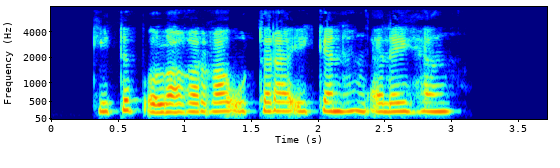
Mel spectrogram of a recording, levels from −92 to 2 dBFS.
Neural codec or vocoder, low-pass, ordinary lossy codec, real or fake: codec, 16 kHz, 16 kbps, FunCodec, trained on LibriTTS, 50 frames a second; 7.2 kHz; AAC, 32 kbps; fake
